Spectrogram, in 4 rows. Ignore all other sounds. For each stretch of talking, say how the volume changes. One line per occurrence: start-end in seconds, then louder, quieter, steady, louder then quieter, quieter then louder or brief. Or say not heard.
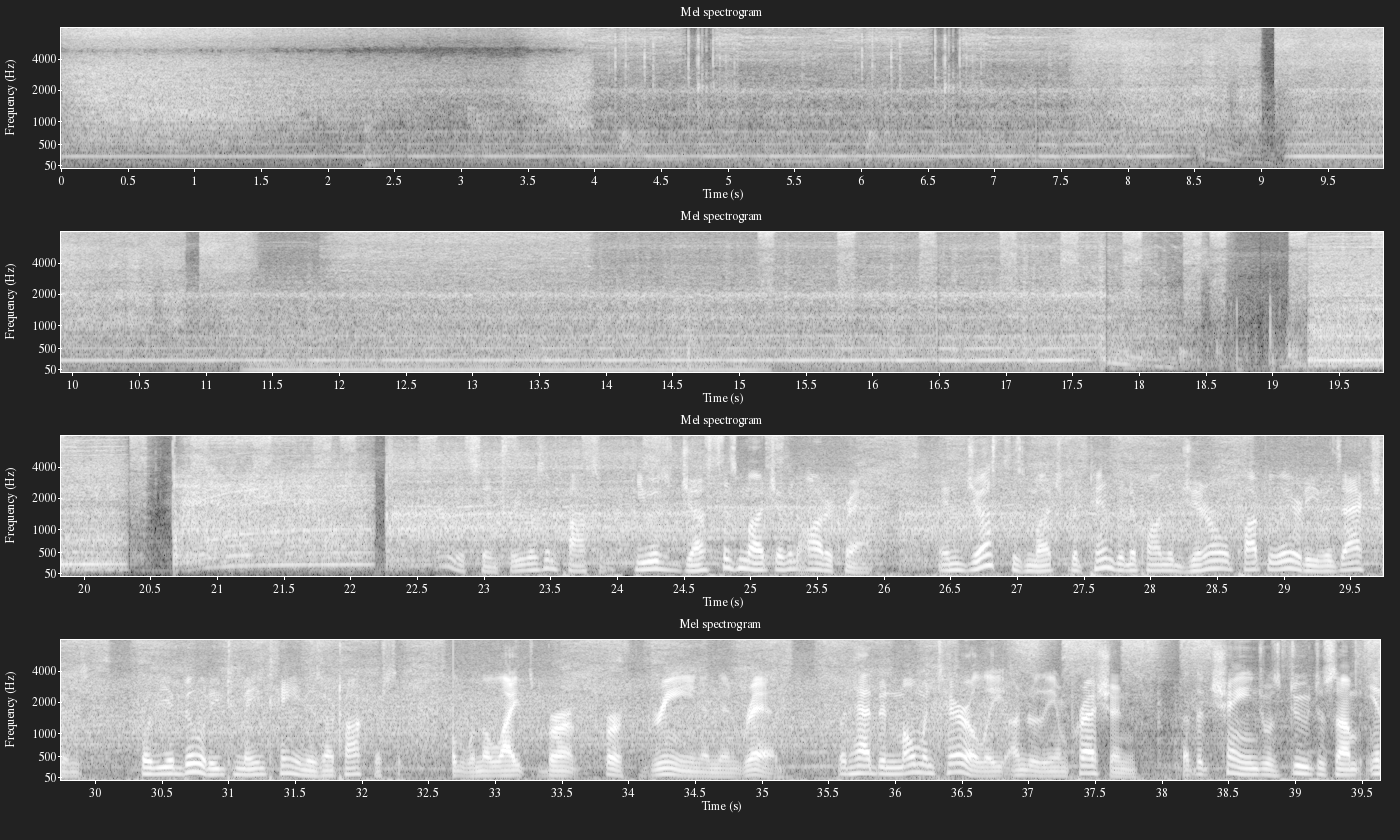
22.6-39.5 steady.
